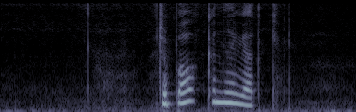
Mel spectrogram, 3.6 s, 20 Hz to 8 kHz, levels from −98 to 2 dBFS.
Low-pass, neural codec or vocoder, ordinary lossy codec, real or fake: 7.2 kHz; codec, 16 kHz, 2 kbps, FunCodec, trained on Chinese and English, 25 frames a second; none; fake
